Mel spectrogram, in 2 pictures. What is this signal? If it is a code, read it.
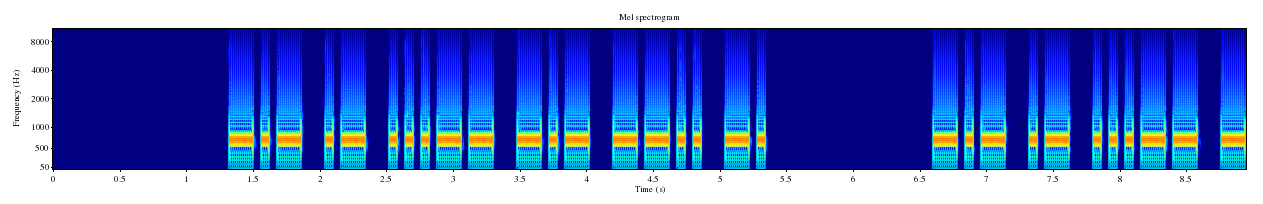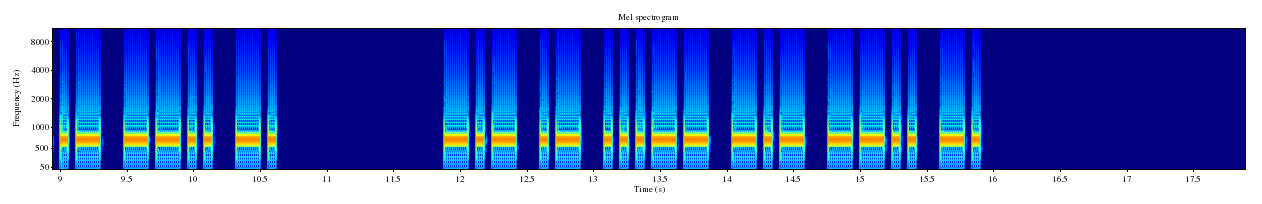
Morse code, heard as a keyed tone, about 21 wpm, 700 Hz. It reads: KA3KZN KA3KZN KA3KZN
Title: USA Call Signs - 6 Characters - Repeated 3x - 20wpm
